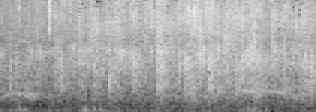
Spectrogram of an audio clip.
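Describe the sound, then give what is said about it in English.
Sustained applause from a church audience welcoming a pastor to preach, a dense, steady patter of many hands clapping at an even loudness from start to finish. “Put your hands together as we welcome Pastor Mitch Thurman to share God's word.”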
